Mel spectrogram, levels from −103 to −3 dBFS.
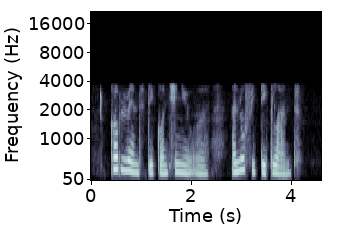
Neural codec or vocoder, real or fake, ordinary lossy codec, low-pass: none; real; none; 3.6 kHz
